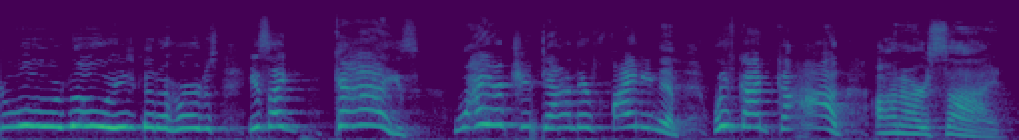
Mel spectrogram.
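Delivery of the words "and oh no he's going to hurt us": very loud, high, frightened scared cry. Retelling the David story, voicing the hiding soldiers: mock-scared soldiers. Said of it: "hiding and shaking".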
